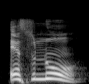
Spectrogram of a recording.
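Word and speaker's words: snow: कहिएगा सर कैसे, जैसे देखो स्नो, यहां पर लास्ट में क्या दिया है ओ डब्ल्यू, तो ओ डब्ल्यू के लिए देखो हमने मात्रा लगाया है ओ का, क्या है स्नो।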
